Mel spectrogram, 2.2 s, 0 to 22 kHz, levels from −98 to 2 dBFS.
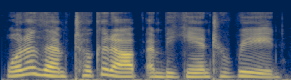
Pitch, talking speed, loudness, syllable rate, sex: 205 Hz, 275 wpm, -18 LUFS, 5.8 syllables/s, female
